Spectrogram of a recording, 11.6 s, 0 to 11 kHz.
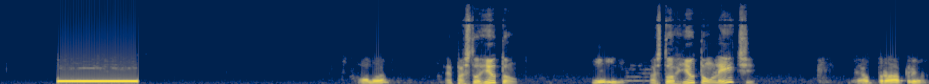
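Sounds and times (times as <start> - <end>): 
telephone tone as a call is placed: 0.7 - 1.8
speech: 4.6 - 5.0, 5.6 - 6.5, 7.4 - 9.5, 10.7 - 11.6.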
